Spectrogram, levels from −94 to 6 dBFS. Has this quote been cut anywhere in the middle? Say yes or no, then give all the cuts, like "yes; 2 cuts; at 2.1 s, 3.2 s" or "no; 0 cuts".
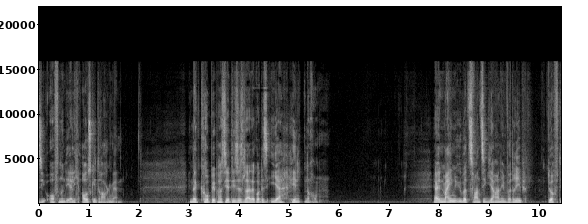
no; 0 cuts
